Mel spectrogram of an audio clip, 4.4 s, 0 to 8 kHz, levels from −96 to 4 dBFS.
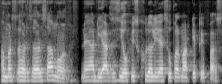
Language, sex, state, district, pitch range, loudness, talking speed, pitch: Maithili, male, Bihar, Saharsa, 135-140 Hz, -16 LUFS, 175 wpm, 135 Hz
